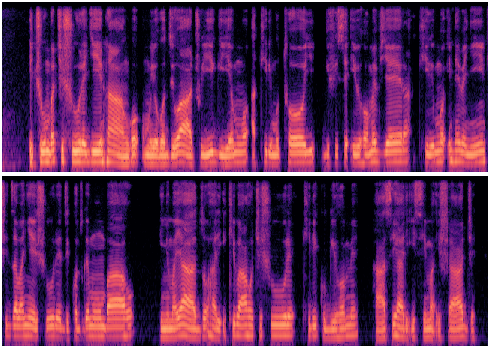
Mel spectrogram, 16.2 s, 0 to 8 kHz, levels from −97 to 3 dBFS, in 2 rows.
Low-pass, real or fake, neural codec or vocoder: 7.2 kHz; real; none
